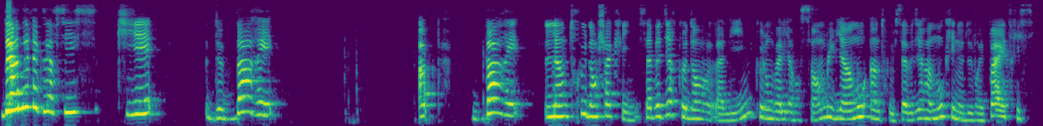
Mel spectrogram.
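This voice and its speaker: A woman teaching a recorded lesson for young children, speaking slowly with carefully articulated, stretched-out words, patient and reassuring as she addresses one child directly. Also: on the high side, lively intonation, a bit bright, lo-fi sound. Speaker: primary school teacher.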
